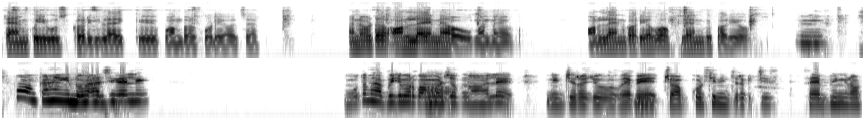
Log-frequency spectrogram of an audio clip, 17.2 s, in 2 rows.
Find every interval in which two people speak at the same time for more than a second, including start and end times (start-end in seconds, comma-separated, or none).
none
